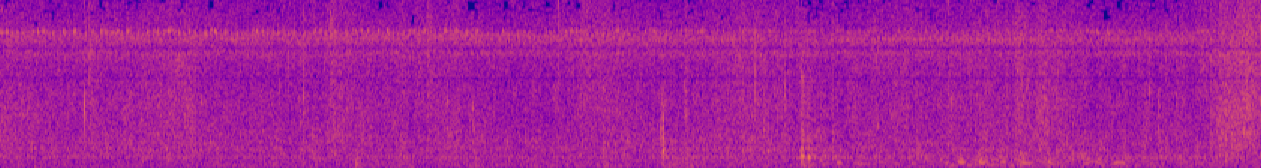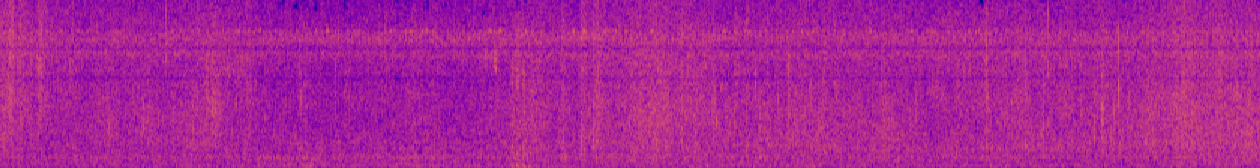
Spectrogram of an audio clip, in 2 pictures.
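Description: Steady hum and wash of a river boat on the water, with wind on the microphone. A few short, sharp sounds stand out over it.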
